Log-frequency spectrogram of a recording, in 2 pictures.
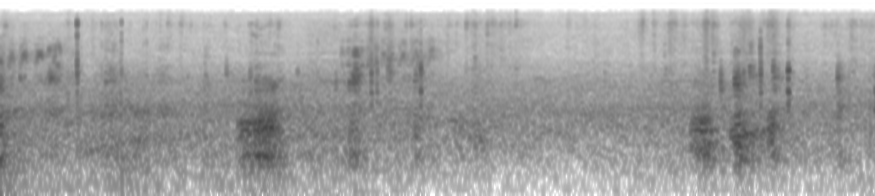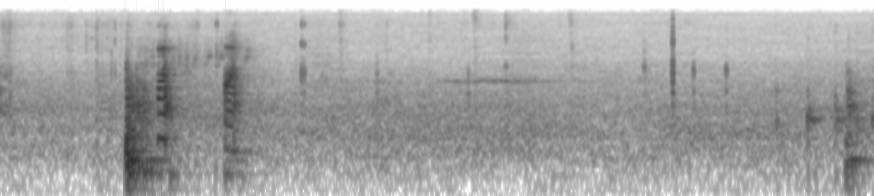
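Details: Schipperke pups, eight weeks old, give brief high whiny yelps in scattered bursts, a cluster around the middle being loudest with several quick squeaks in a row, separated by quieter stretches of shuffling and light tapping.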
